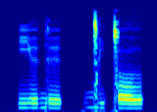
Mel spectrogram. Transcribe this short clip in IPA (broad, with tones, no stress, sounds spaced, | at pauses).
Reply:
j ɨ˧˥ ɡ ɨ˧ | ɡ͡ǀ i˥ ǀ o˧ u̯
